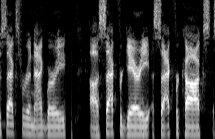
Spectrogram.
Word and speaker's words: Enagbare: mention, Enagbare as well, which I'm trying to do a better job of pronouncing his name how he pronounces it. We've been saying it wrong for a long time, so we're trying to, correct that now. Enagbare is how he says it.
